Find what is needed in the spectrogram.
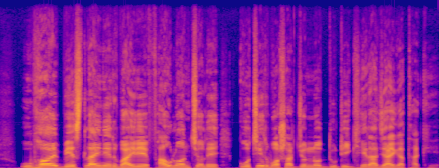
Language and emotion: Bengali, neutral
